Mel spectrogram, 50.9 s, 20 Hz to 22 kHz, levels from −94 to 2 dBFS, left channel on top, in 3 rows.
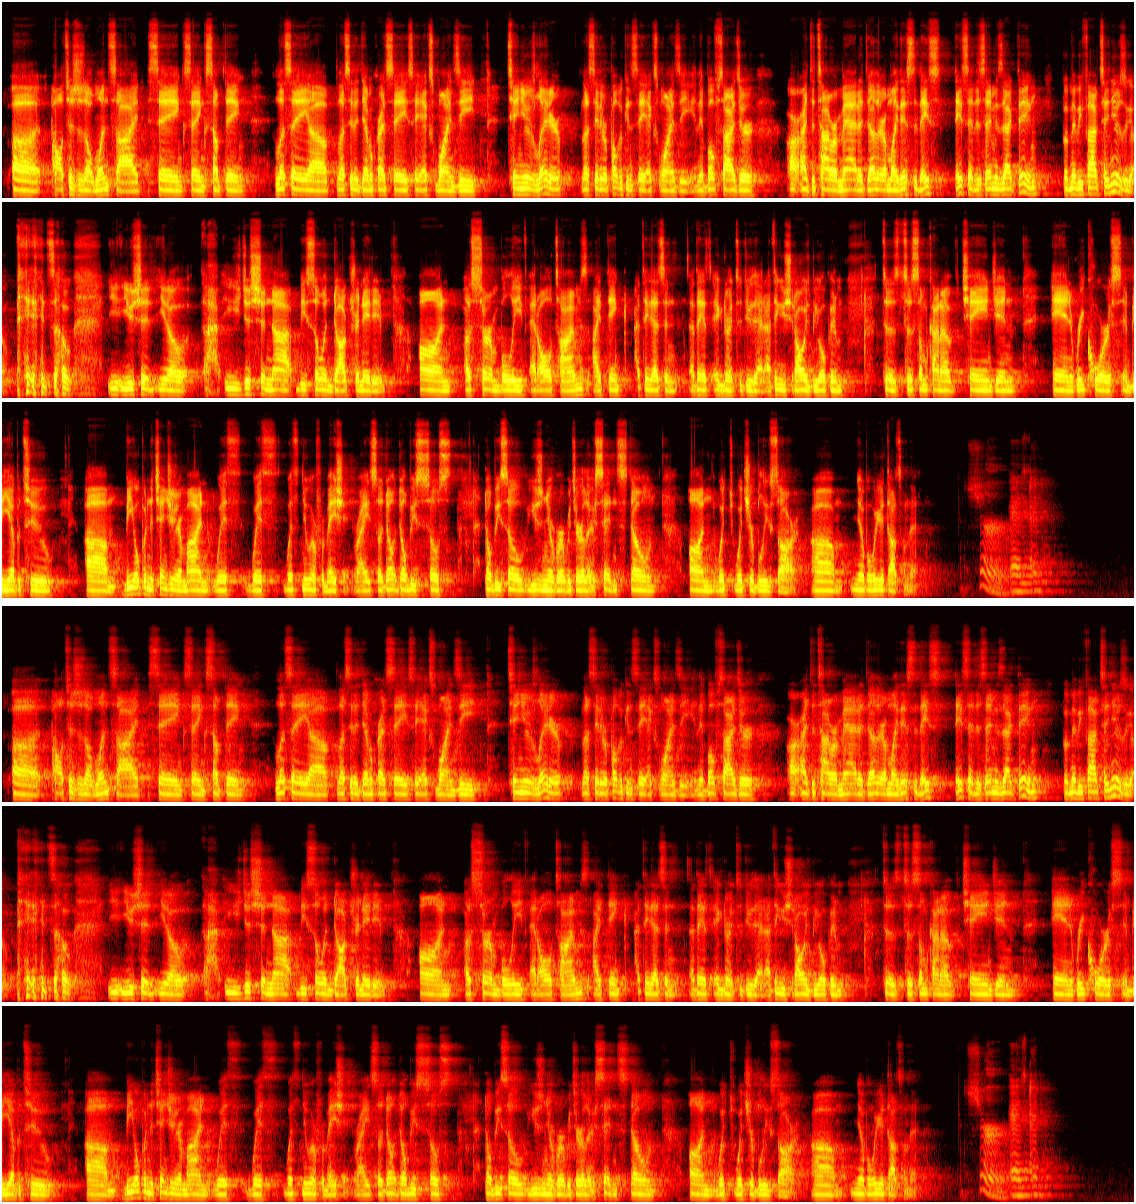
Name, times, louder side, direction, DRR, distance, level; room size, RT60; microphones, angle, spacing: voice 1, 0.1-3.6 4.1-8.4 8.7-11.4 11.8-15.5 15.9-34.7 35.2-47.7, left 4 dB, 85° left, 13 dB, 0.9 m, -21 dB
voice 2, 48.4-49.6, right 2 dB, 40° right, 2 dB, 4.5 m, -37 dB
28.5 x 16.5 x 9.0 m, 1.1 s
head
